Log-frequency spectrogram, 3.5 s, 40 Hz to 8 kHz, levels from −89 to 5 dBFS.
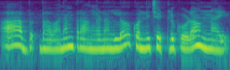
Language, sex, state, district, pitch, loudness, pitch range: Telugu, female, Andhra Pradesh, Chittoor, 210 Hz, -15 LUFS, 200-230 Hz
